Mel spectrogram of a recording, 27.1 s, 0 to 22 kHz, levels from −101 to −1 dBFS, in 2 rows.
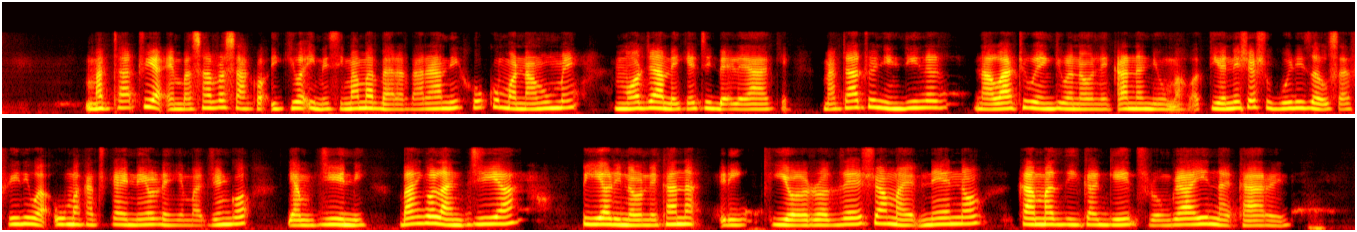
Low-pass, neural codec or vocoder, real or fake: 7.2 kHz; codec, 16 kHz in and 24 kHz out, 0.9 kbps, LongCat-Audio-Codec, four codebook decoder; fake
